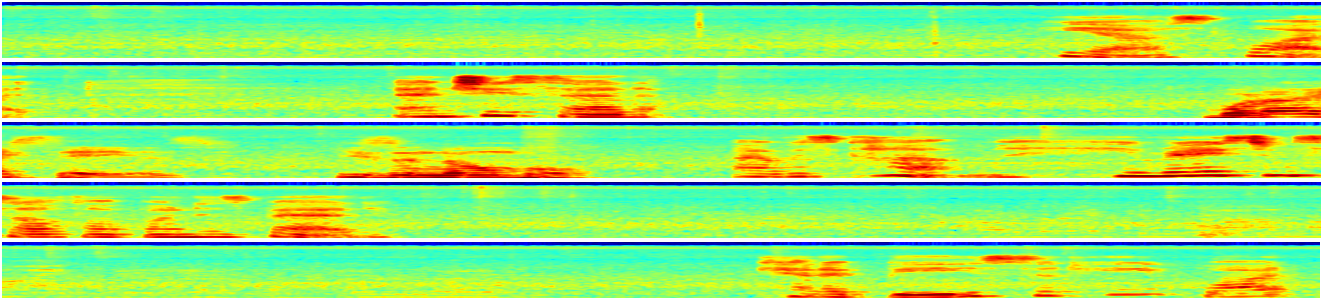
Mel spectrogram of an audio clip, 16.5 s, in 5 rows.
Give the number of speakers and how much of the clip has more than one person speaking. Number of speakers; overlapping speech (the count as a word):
three, no overlap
